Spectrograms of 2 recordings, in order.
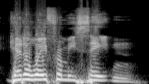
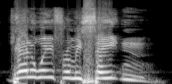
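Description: First: A loud stern rebuke, voiced lightly. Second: Louder, higher furious rebuke; angry rebuke. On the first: Pastor voicing Jesus rebuking Peter, loud stern rebuke. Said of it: "reprimanded Peter". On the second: Retold or imitated. Jesus turning to rebuke Peter, loud furious shout. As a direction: rebuke Peter, beet red with anger. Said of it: "he said".

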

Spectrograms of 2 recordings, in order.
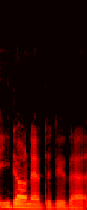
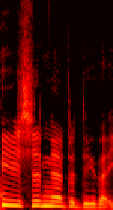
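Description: First: Said in the usual way. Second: "You shouldn't have to do that" pushed higher and louder, leaning on "You"; firm push on "You" in "You shouldn't have to do that"; emphatic. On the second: Real, not acted. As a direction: insist hard on "You", raised and loud.

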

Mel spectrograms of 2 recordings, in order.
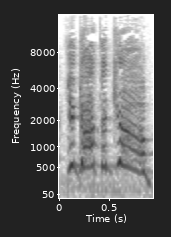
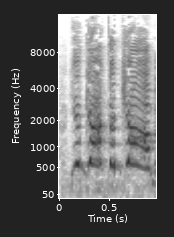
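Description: First: High, loud goofy yell; shouted in a much higher goofy voice; goofy Tom Green shout. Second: Even higher, louder goofy yell; bigger goofy Tom Green shout. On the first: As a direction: bellow the good news like a madman. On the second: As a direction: top the first one, go over the edge. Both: Retold or imitated. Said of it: "like, doing voices where he's like".

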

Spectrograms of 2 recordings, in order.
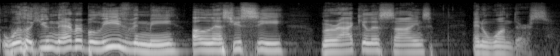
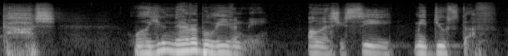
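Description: First: Said in the usual way. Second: Whispered gosh, then a mildly fed-up question; a touch of weary exasperation; exasperated Jesus. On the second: Retold or imitated. Jesus to the begging father, mildly exasperated. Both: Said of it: "maybe it wasn't in that tone".

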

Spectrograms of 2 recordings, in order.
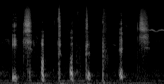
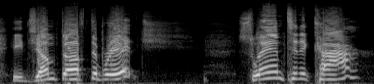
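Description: First: Whispered through a laugh, slow; half-laughing in disbelief, barely voiced; breathless laughing. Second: Much higher and louder, slow and drawn out; awed emphasis. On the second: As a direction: marvel at the hero, stretching every word. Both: Real, not acted.

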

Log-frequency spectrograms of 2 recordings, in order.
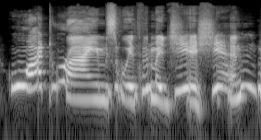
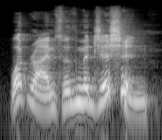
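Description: First: Super high-pitched, drawn-out obnoxious rhymer; screechy-high character imitation, stretching every word slowly; Tom Tit Tot. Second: Toned-down imitation of an obnoxious rhymer; Tom Tit Tot. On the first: Co-host outdoing the other's imitation, super high-pitched and slow. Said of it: "imitating his voice. It's like". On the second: Co-host quoting the movie gag, a mild character imitation. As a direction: imitate the character, going a bit higher on "magician". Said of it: "you're being too generous imitating his voice".

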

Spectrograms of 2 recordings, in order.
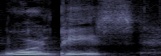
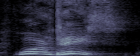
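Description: First: Quick, proud blurt of the answer. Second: Much higher and louder, yelling the title; shouted answer. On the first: Raphael answering the trivia question with a quick, mildly excited blurt. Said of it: "and he's like". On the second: Emilio Estevez yelling the answer at the trivia game. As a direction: burst out with the answer like a game-show win. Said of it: "Emilio Estevez is like". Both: Retold or imitated.

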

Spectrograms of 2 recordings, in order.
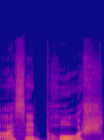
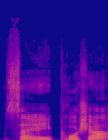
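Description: First: Porsche said as "porsh"; one-syllable Porsche. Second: Porsche said as "POR-sha"; two-syllable Porsche. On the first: Guest gives the usual Australian way, Porsche said porsh. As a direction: drop the final e of "Porsche". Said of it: "like most Australians". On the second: Guest denies having used it, Porsche said POR-sha. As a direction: sound the final e of "Porsche" as uh. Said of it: "I said Porsche, like most Australians". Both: Shown as a demonstration.

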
